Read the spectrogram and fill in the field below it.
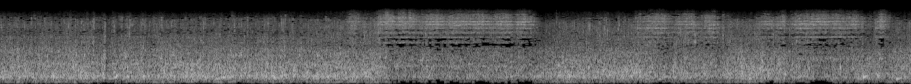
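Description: A shallow stream rushes and splashes steadily close by.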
